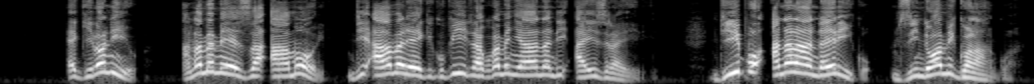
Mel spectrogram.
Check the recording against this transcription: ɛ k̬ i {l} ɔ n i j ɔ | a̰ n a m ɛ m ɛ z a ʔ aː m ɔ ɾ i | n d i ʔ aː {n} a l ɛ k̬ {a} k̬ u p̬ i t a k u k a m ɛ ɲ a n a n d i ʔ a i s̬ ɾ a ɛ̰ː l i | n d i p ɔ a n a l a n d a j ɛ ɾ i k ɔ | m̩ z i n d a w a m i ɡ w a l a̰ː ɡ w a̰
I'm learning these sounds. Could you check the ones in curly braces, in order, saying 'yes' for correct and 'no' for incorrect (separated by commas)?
yes, no, no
